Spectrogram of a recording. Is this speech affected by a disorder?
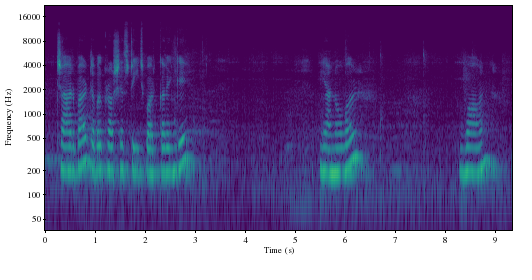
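No.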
